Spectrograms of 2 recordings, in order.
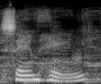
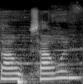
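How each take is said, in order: First: The word is read out as it is spelled. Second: The word is said differently from its spelling. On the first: "It looks like it's spelled Samhain" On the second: "But I heard it's pronounced Samhain?"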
